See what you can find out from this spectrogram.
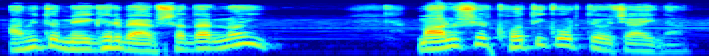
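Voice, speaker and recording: A man's voice: a little high, sing-song, a little fast, warm tone, faint music behind. A man acting a proud, obsessive middle-aged scientist in a Bengali audio story, theatrical and prone to stammer when agitated. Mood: boastful, assured. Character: proud obsessive male scientist, boastful and stubborn.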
